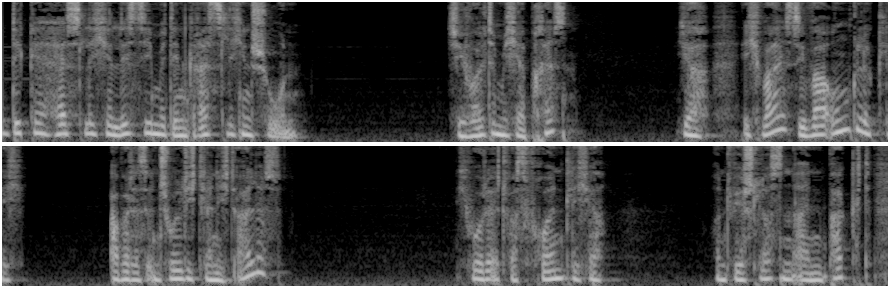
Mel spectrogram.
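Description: A woman's voice: fairly low pitch, moderate pace, long pauses, a little mellow, slightly rough, no echo, clean studio sound. An actress playing a cold, scheming friend in a radio crime drama, sardonic and matter-of-fact as she speaks and narrates. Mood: cool, self-justifying. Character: cold, scheming woman, spiteful friend, narrating her own deeds.

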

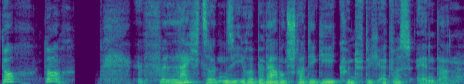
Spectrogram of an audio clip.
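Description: A man's voice: mid-range voice, huge pitch swings, measured pace, breathy edge, heavily acted. A man acting in a radio satire as a pedantic, suspicious foundation juror, officious and wordy.

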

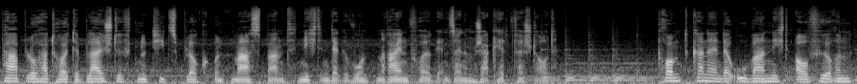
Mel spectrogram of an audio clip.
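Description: A man's voice: lowish voice, moderate pace. A man reading scripted dramatic narration for a radio play. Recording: studio narration over clear music. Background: music.

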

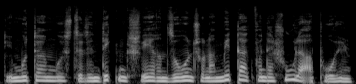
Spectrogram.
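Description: A woman playing a brooding, solitary writer in a radio play monologue, speaking deliberately and poetically, often dropping to a breathy hush. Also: low voice, no echo, studio quality. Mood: hushed, reflective. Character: wakeful solitary night writer, a woman, brooding and word-obsessed.

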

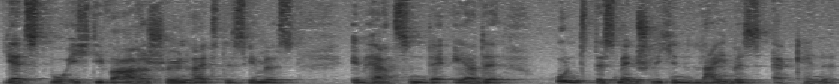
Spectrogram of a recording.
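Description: A man's voice: medium pitch, takes it slowly, bright, forceful tone, echoey room, a little hiss or hum. An actor playing a lovesick, naive middle-aged former monastic in a German radio play, declaiming his confessions with rhapsodic anguish. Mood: rapturous.

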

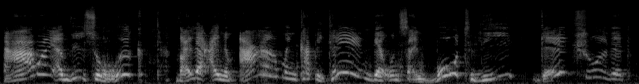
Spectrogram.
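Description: High, swooping know-it-all parrot. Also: female voice, wildly swooping pitch, unhurried, a bit bright, husky, exaggerated voice. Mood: earnest. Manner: didactic, theatrical, sing-song rhyming. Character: clever, lecturing female parrot, animated storybook companion. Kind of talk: children's radio play acting.

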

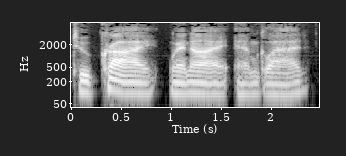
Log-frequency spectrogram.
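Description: A man voicing a reluctant young woman who recites romantic stage lines softly and woodenly in an audiobook. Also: fairly low pitch, no room sound, studio quality. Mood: wooden, subdued. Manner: slow, soft, wooden delivery.

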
